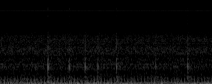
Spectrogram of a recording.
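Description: Faint, light ticks of a stylus tapping and sliding on a tablet's glass screen while handwriting, over a low steady hiss.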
